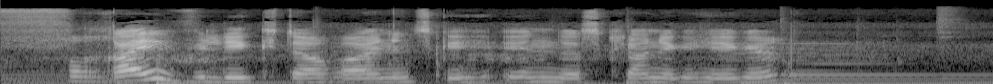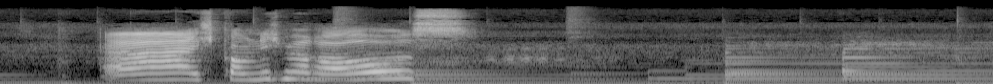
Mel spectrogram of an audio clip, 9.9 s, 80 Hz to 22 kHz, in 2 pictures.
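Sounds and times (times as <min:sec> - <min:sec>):
speech: 0:00.4 - 0:04.2, 0:05.5 - 0:07.4
video game sheep bleating: 0:07.4 - 0:07.9.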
